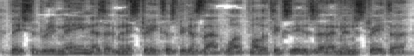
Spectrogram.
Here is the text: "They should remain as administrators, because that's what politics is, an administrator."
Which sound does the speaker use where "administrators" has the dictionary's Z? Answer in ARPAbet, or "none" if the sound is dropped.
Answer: Z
